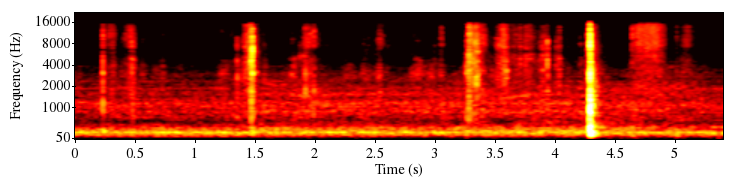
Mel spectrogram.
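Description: Panini FIFA World Cup 2010 trading cards are flipped through by hand: a few soft, brief card snaps and rustles spaced out over quiet, with no talking.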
